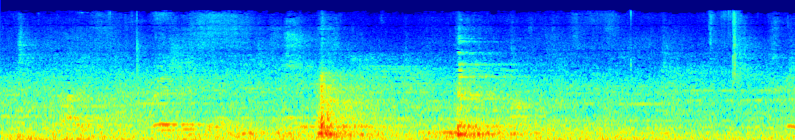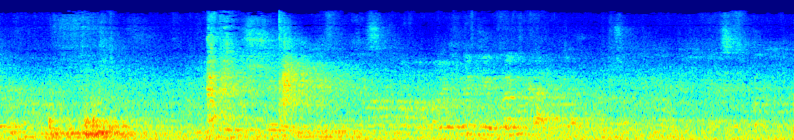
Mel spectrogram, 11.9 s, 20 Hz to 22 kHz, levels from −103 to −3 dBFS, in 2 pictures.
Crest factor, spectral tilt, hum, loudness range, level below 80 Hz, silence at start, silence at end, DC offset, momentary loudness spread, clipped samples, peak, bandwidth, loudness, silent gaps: 24 dB; -7 dB/octave; none; 5 LU; -40 dBFS; 0 s; 0 s; under 0.1%; 12 LU; under 0.1%; -6 dBFS; 16 kHz; -31 LUFS; none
